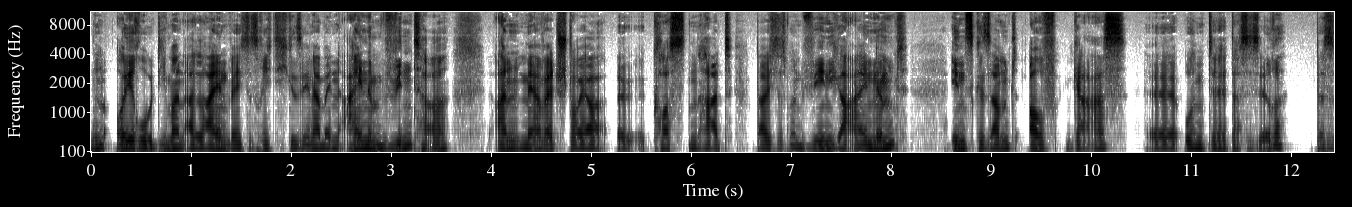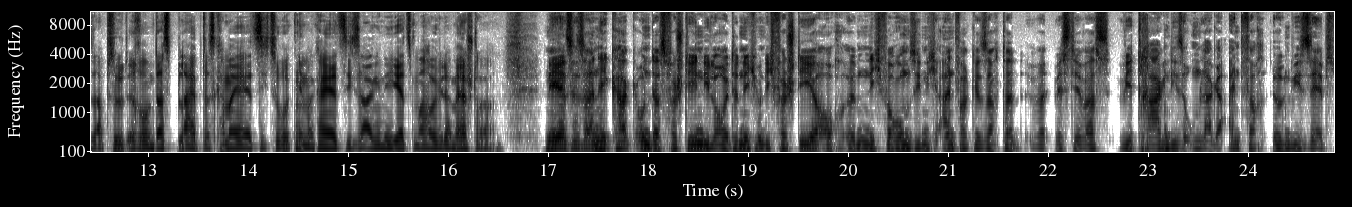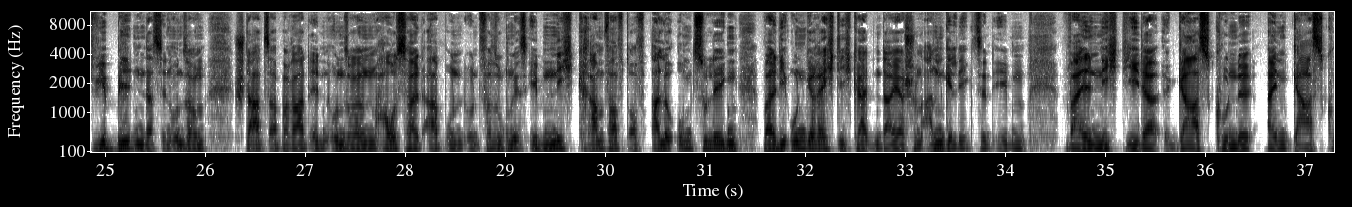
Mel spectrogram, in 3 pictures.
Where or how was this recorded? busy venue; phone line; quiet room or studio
quiet room or studio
